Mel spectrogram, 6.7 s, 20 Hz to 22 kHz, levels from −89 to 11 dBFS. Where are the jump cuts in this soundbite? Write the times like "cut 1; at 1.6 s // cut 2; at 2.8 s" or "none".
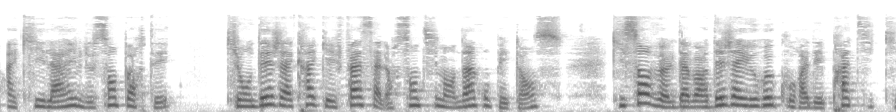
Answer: none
